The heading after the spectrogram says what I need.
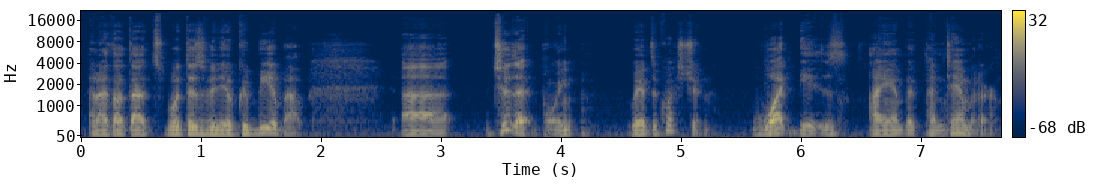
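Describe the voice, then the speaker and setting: Deep-voiced man explaining poetry casually. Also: animated, normal speed. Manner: loose and unscripted, frequent uh and you know, restarts. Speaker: host of a reading channel.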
